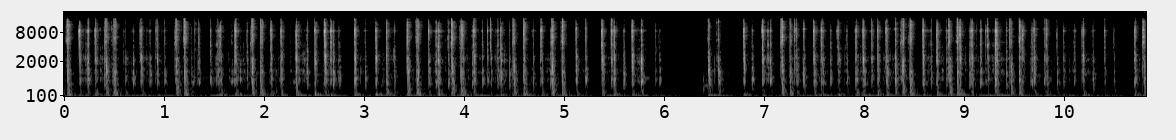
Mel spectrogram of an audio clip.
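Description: Fingertips of both hands type steadily on a vintage full-size Laser XT/AT mechanical keyboard, a large beige plastic desktop board with light plastic keycaps. It produces a fast, continuous stream of bright, crisp plastic clacks with very short decay and a brief pause near the middle.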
